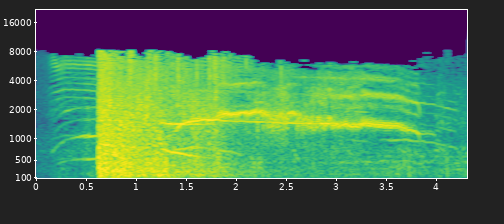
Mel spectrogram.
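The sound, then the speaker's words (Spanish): A sniper fires from a rooftop: one loud, sharp gunshot cracks out and leaves a long ringing, slowly fading tail with a faint high whine above it. “¡Están disparando desde arriba! El francotirador está en la azotea de un edificio.”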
